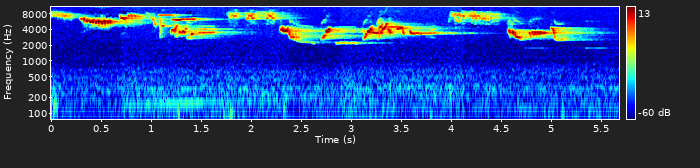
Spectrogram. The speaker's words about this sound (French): Elle leva la tête et aperçut un petit oiseau à la gorge rouge qui virevoltait dans les airs autour d'elle. Il chantait, chantait encore sans s'arrêter.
